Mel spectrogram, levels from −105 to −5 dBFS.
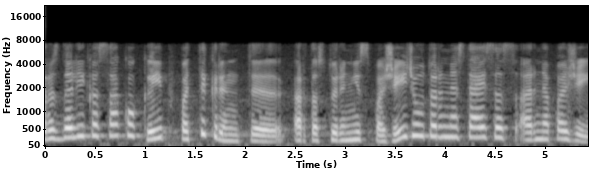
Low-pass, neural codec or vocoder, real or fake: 7.2 kHz; none; real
